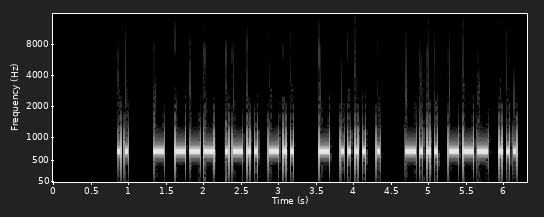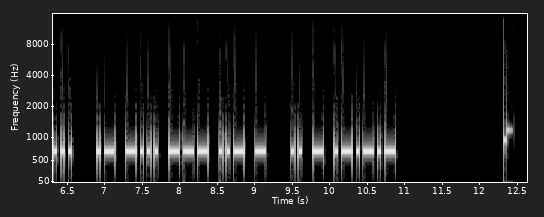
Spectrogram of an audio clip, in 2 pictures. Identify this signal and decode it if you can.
Morse code, heard as a keyed tone, about 25 wpm, 700 Hz. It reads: I TOLD THE BOSS ABOUT IT.
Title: Sentences from Top 1000 Words - Review Part 4 - 25wpm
